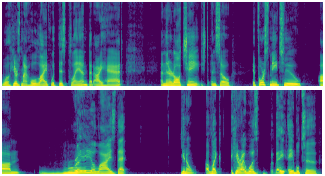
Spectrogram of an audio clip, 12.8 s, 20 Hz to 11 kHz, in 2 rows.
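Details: Adult man with acquired persistent stutter since age 20, after a softball hit his throat and he fell and hit his head; diagnosed as minor vocal contusion with major concussion, later traumatic brain injury; stutter can sound staccato; stuttering.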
